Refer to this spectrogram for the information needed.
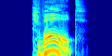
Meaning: inflection of quellen: 1. second-person plural present 2. plural imperative
- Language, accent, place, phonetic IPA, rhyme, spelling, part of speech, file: German, Germany, Berlin, [kvɛlt], -ɛlt, quellt, verb, De-quellt.ogg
